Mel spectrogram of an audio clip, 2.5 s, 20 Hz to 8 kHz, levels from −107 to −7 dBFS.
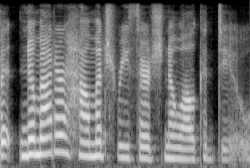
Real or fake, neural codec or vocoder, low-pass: fake; vocoder, 44.1 kHz, 128 mel bands, Pupu-Vocoder; 7.2 kHz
